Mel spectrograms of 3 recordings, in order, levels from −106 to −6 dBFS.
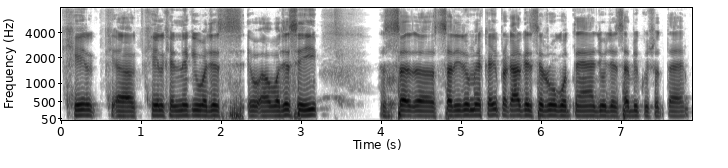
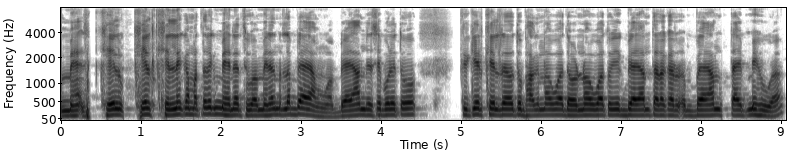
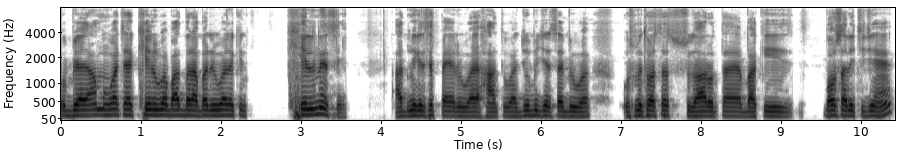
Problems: none marked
